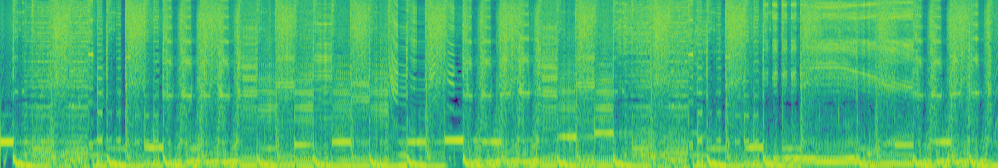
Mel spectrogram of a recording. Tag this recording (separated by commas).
Dubstep, Music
